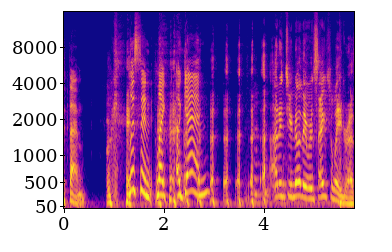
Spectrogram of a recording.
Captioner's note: laugh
